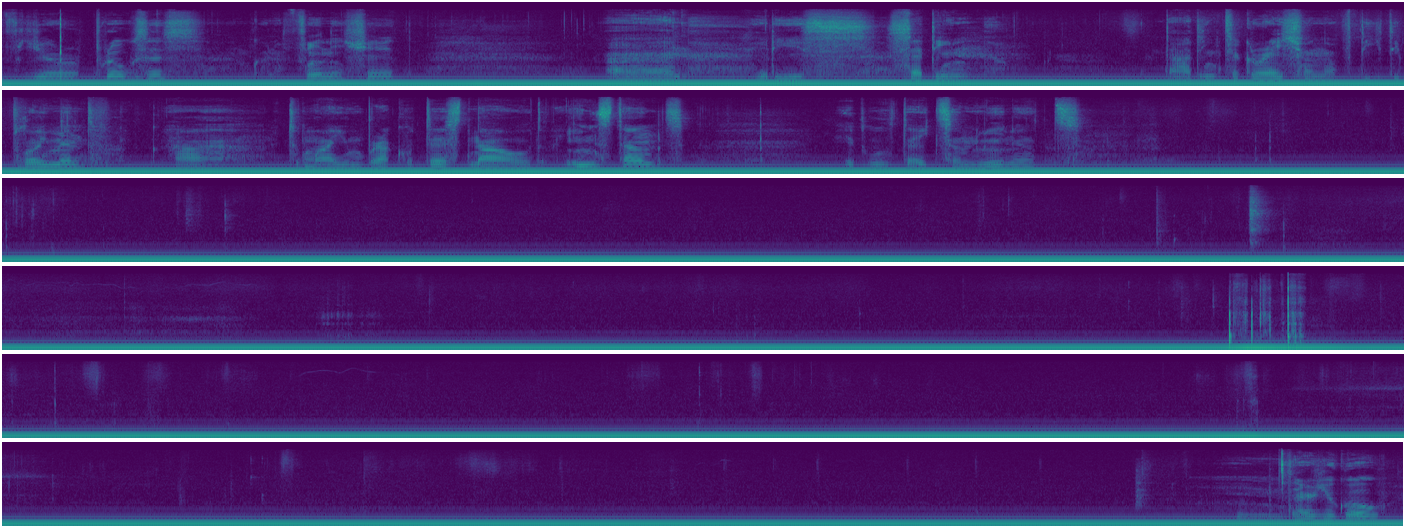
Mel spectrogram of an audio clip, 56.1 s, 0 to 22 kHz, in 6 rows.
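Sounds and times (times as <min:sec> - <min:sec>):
low electrical hum: 0:00.0 - 0:56.0.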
